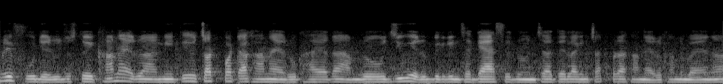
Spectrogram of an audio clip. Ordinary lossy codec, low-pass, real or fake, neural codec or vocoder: Opus, 24 kbps; 7.2 kHz; real; none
